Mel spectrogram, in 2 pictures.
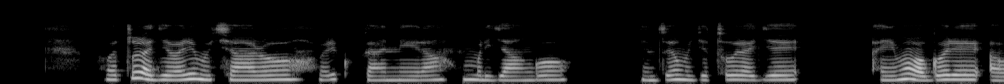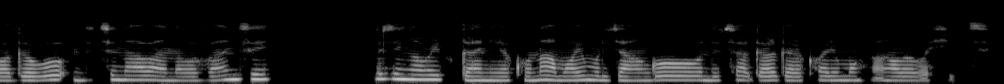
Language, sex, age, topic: Kinyarwanda, female, 18-24, health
